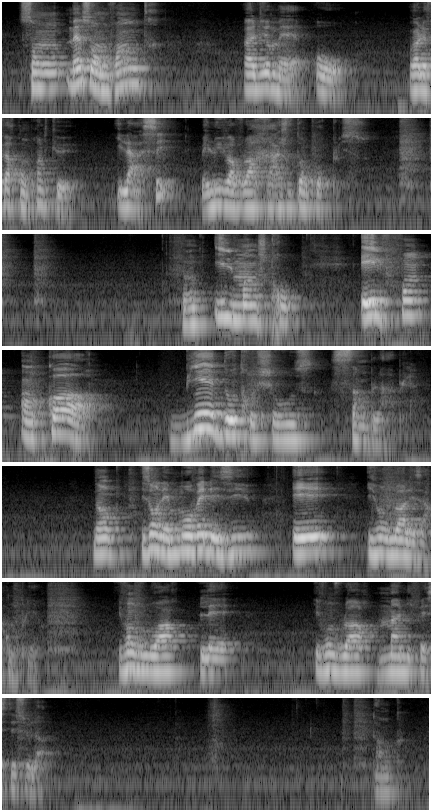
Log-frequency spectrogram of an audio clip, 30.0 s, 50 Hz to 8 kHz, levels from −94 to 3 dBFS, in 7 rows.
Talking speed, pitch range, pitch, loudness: 120 wpm, 140-175 Hz, 165 Hz, -28 LUFS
